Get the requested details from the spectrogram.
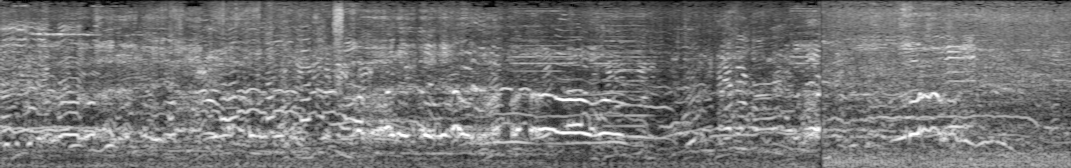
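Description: Several women wail and sob loudly close by.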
